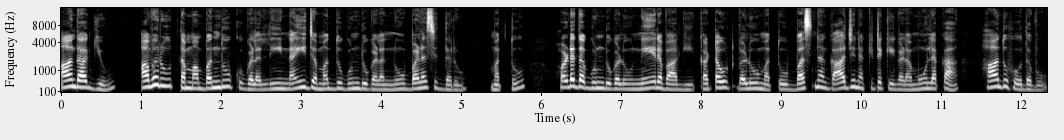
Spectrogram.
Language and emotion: Kannada, neutral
